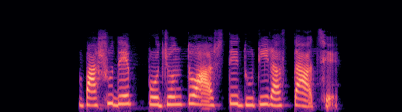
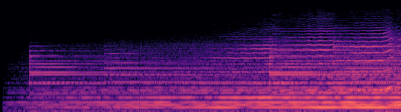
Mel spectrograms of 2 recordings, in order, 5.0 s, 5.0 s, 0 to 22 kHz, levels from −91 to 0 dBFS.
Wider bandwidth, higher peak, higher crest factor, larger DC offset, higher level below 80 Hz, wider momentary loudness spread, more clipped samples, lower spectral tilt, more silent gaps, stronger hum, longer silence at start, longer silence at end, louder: second, 7.2 kHz vs 12 kHz; first, -2 dBFS vs -16 dBFS; about the same, 18 dB vs 16 dB; neither; second, -64 dBFS vs -58 dBFS; second, 8 LU vs 17 LU; neither; about the same, -6 dB/octave vs -5.5 dB/octave; neither; neither; first, 1 s vs 0.2 s; first, 0.85 s vs 0 s; first, -17 LUFS vs -31 LUFS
